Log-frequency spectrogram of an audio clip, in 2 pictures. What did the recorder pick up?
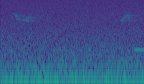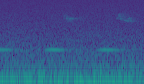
Red-eyed Vireo, Mourning Dove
